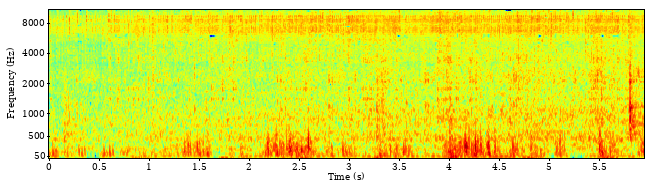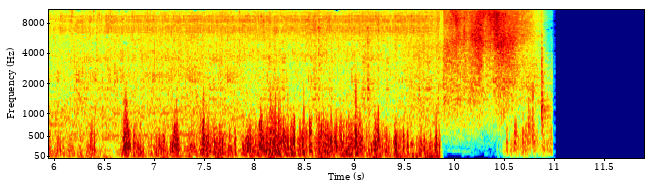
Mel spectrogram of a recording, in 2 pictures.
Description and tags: Brake Concrete High Speed OS
Mountain Bike Braking on Concrete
